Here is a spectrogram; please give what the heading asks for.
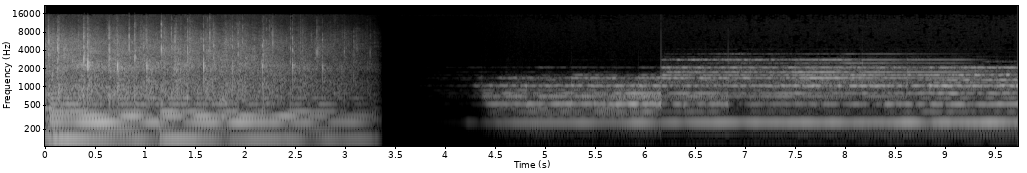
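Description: A church audience claps steadily for a pastor over sustained keyboard chords for about three seconds, then everything drops out briefly before soft organ-like chords continue on their own.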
